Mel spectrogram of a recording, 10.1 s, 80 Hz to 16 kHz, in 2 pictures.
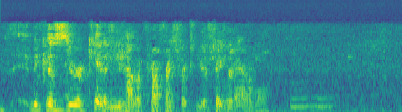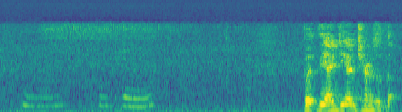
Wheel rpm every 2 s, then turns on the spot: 0, 0, 0, 0, 0.
none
